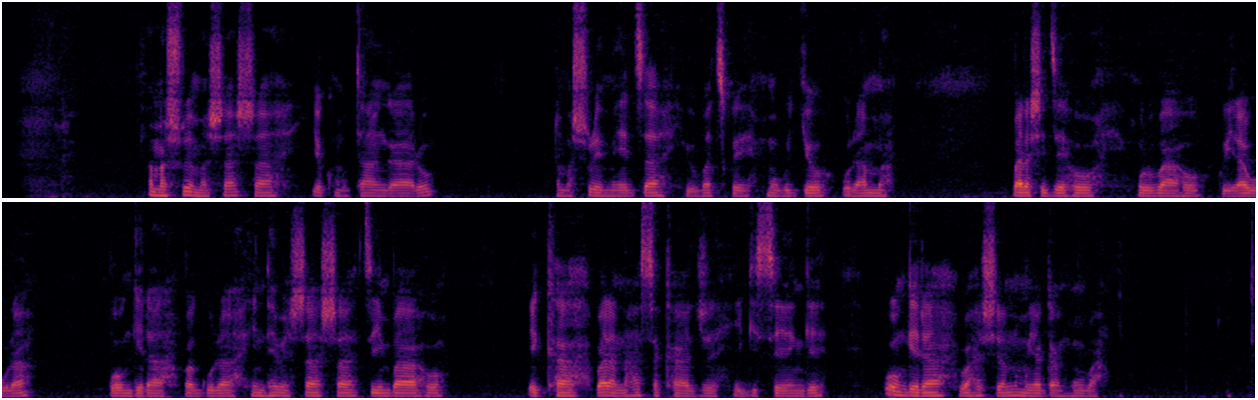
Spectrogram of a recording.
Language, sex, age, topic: Rundi, male, 25-35, education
